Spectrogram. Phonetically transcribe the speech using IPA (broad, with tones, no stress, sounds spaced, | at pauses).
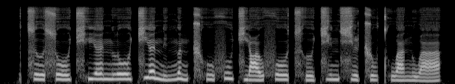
t͡s ɹ̩˨˩ s o˨˦ ʊ̯ t͡ɕʰ j ɛ˦ n l o˦ ʊ̯ t͡ɕ j ɛ˥˨ n i˨˦ ŋ ə˨˦ n ʈ͡ʂʰ u˨˦ f u˦ t͡ɕ j ɑ˨˦ ʊ̯ f o˦ ʊ̯ t͡sʰ ɹ̩˨˦ t͡ɕ i˦ n ɕ i˥˨ ʈ͡ʂ u˦ t̪ʰ w a˦ n w ä˨˦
